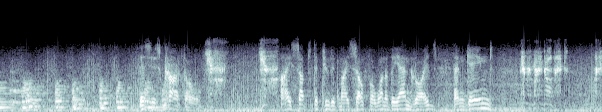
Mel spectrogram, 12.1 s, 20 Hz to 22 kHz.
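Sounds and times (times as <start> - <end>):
brass instrument held notes: 0.0 - 3.7.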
